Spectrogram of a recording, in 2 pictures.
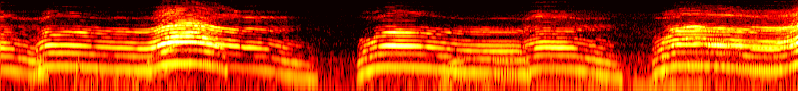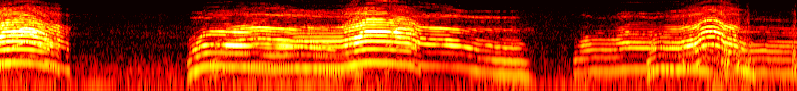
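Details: Fighting free-roaming village cats trading long, rising-and-falling yowls in bouts of a few seconds, each swelling to a shrill peak before sliding down, with short silences between.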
